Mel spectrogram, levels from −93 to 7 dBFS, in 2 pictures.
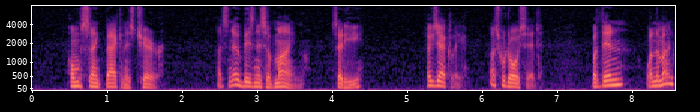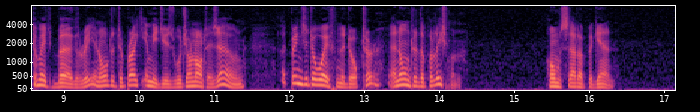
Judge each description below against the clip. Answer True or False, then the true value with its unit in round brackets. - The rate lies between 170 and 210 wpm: True (180 wpm)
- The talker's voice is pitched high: False (145 Hz)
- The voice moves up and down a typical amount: False (6.6 semitones)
